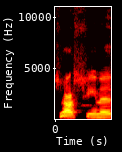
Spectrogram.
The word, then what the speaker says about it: Joshina: Um Joshina is how you pronounce my name.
